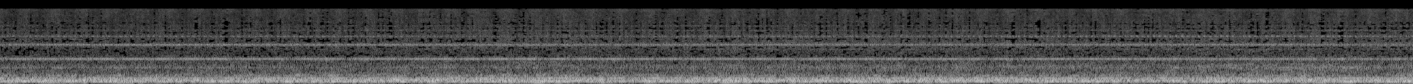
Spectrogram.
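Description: Automatic axe-handle sanding machine running, its motors turning wooden handles against sanding belts. A steady mechanical drone with a constant high whine.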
